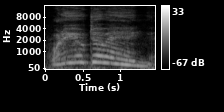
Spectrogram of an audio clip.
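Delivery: a hammed-up angry god; bellowing war god. Fake Ares shouts at rising Clarice, slow mock roar. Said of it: "Ares bellowed".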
